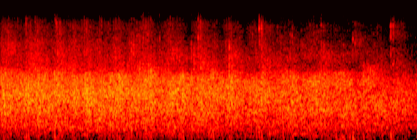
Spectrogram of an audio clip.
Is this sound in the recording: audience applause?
yes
